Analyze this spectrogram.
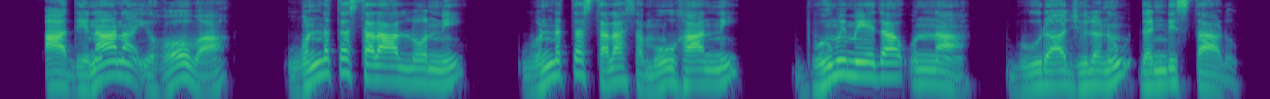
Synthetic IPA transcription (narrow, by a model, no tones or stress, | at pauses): aːd̪inaːnɐjeɦɔːʋaː | unːɐt̪ɐst̪ʰɐlaːlːo̞ːnːi | unːɐt̪ɐst̪ʰɐlɐsɐmuːɦaːnːi | bʱuːmimiːd̪ɐʔunːɐ | bʱuːɾaːd͡ʒulɐnud̪ɐɳɖist̪aːɽu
